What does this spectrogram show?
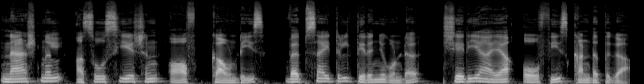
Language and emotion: Malayalam, neutral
